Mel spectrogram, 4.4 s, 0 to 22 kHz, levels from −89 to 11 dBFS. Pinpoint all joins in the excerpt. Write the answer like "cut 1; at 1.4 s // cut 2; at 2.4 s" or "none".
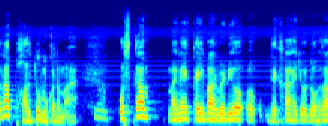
none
